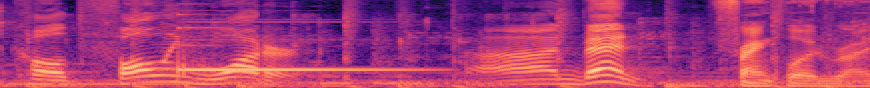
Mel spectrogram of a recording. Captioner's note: bell sounding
